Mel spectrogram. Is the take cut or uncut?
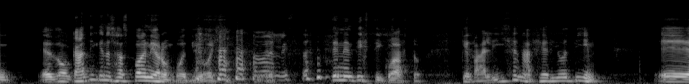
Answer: cut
